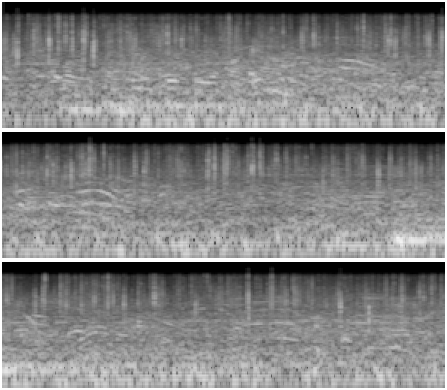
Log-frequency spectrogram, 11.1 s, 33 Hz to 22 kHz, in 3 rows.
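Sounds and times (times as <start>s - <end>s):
fire crackling and popping: 0.0s - 11.0s
low rumble: 5.0s - 11.0s.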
